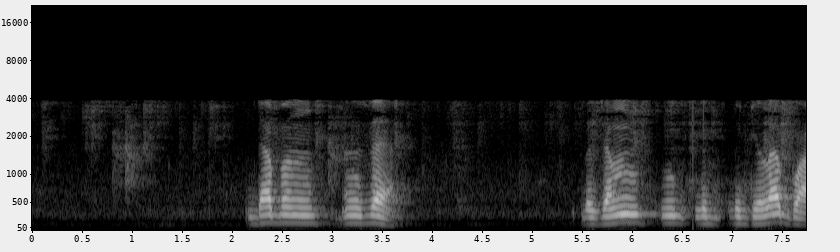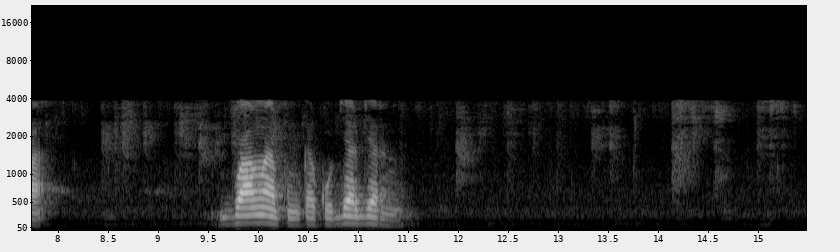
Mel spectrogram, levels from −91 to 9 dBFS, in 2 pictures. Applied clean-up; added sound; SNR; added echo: none; none; none; none.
